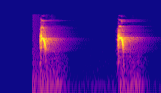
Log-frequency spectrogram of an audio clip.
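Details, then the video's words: A Grey partridge gives two short, harsh, creaky notes spaced one second apart, with no background sound. "صوت صيد الحجل الرمادي// Grey Partridge Sound"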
